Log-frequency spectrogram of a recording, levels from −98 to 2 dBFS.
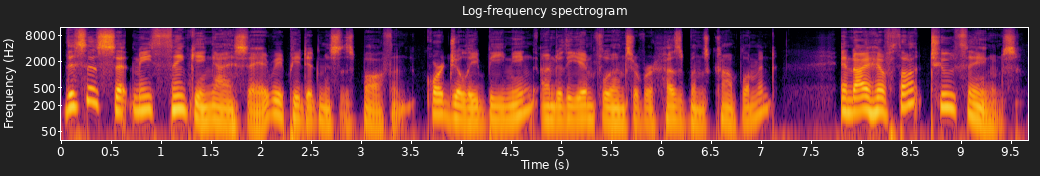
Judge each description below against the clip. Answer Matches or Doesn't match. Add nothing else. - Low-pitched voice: Matches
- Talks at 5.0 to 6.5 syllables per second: Doesn't match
